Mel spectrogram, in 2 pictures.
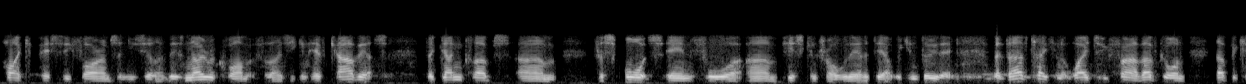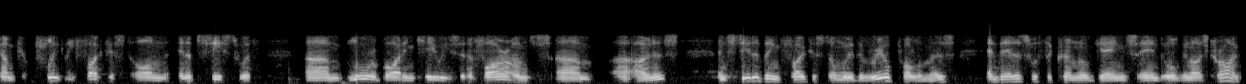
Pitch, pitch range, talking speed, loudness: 105 Hz, 90-125 Hz, 195 wpm, -20 LUFS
